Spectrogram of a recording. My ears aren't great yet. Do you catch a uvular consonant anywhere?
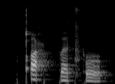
yes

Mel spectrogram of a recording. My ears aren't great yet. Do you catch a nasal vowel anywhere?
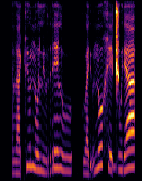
no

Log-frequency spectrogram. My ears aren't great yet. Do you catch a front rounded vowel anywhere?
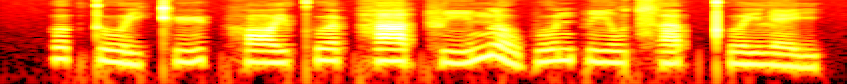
yes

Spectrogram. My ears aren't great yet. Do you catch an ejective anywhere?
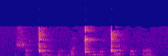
no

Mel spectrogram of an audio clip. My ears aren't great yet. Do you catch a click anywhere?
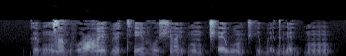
yes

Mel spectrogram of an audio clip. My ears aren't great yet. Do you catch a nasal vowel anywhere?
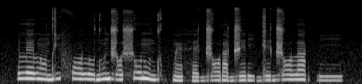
yes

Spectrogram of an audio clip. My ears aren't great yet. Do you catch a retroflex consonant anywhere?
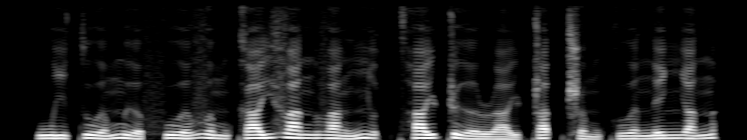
yes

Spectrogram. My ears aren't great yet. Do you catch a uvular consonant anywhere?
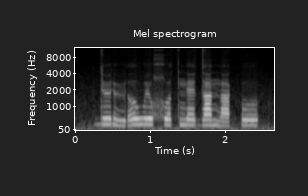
yes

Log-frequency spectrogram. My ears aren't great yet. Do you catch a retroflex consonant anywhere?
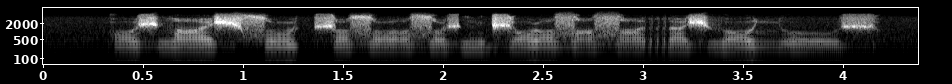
no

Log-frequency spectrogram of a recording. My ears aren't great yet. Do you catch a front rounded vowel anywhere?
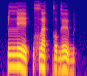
yes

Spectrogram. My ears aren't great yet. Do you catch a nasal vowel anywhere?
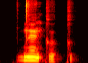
yes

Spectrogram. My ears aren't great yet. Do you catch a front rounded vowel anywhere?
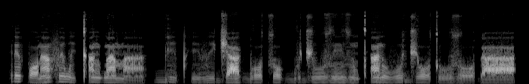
no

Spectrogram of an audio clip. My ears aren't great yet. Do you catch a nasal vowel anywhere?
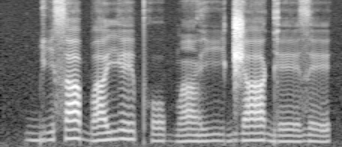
yes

